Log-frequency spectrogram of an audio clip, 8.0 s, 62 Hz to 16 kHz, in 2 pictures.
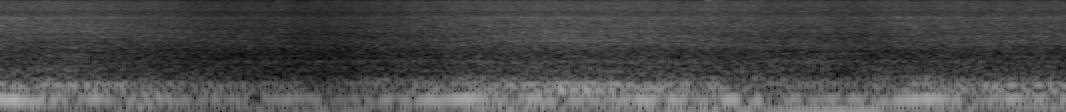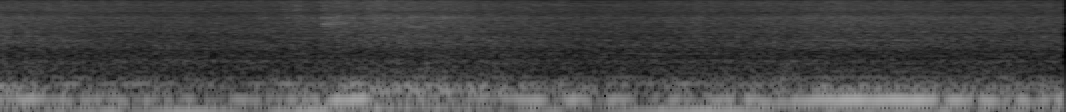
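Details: Ford Foxbody Mustang V8 after a distributor swap: deep, uneven idle rumble that surges and sags; still running rough, cause not yet found.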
